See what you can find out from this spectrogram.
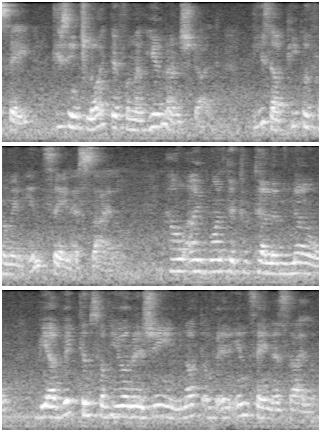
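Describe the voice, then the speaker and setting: A woman's medium-pitched voice moves at a moderate pace with ordinary pitch variation, noticeable background noise around it. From Czechoslovakia. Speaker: Holocaust survivor. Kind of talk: oral history interview answer.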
